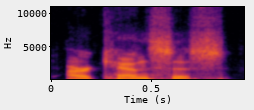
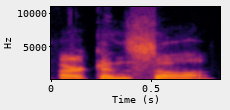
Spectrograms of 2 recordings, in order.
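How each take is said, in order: First: It ends rhyming with Kansas. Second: It ends with a 'saw' sound. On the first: "this is Kansas, but this is not Arkansas" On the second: "because it's Arkansas, the name of the state"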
